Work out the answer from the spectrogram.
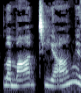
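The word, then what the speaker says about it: La Monte Young: Lamont Young, is that how you pronounce his name? – Yes.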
